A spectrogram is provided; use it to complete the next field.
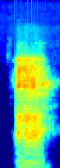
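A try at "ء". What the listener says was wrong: No. Don't stress it. Now, you want to pronounce it with the ha.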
